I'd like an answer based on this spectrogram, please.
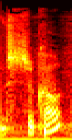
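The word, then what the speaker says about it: Sukkot: uh I'm going to take a shot of pronunciations the Jewish holidays of sukot correct that's wow wow I got it and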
